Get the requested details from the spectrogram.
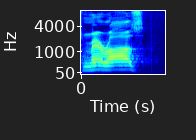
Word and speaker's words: Meroz: it's pronounced Meroz, M-E-R-O-Z, and it's mentioned in the book of Judges in a little song that they were singing.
